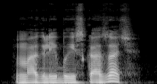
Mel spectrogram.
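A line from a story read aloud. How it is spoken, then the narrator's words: Cold. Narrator (Russian): холодно произнес я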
